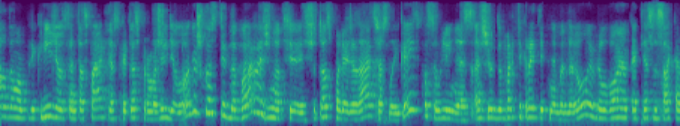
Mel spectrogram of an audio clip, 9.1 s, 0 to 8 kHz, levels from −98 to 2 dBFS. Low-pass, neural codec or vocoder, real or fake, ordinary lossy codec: 7.2 kHz; codec, 16 kHz, 4 kbps, X-Codec, HuBERT features, trained on general audio; fake; AAC, 32 kbps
